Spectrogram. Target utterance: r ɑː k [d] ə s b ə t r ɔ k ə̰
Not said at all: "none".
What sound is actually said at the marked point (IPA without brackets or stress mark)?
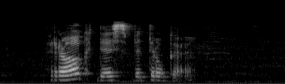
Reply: d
